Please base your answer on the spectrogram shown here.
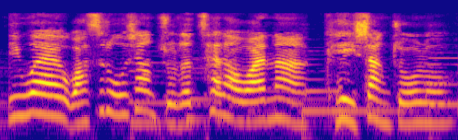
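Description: A woman's voice: fairly high pitch, normal speed, music in the background, lightly acted. An actress playing an affectionate, indulgent grandmother in a radio drama. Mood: hospitable. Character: kindly, doting, devout grandmother at New Year.

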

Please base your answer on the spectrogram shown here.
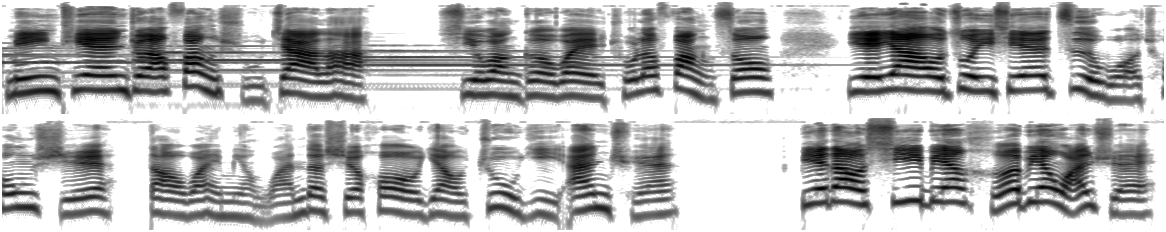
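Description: Schoolteacher: female, stern but caring, nagging, bright high voice, children's audio drama with music. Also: expressive, unhurried, smooth, dry recording, heavily acted. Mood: instructive.

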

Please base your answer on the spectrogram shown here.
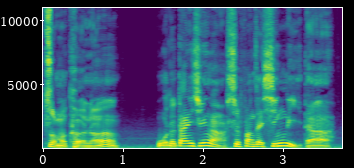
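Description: An actor playing a devoted, worried husband in a radio drama, earnest, affectionate and soothing. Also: male voice, mid-range voice, very animated, normal speed. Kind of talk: Mandarin radio drama acting.

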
